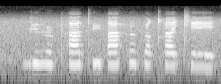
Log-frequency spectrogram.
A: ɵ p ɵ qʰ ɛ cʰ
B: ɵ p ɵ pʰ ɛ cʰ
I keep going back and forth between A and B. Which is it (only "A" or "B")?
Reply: A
